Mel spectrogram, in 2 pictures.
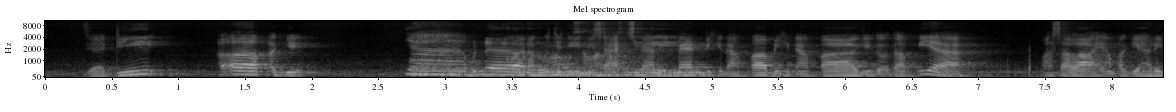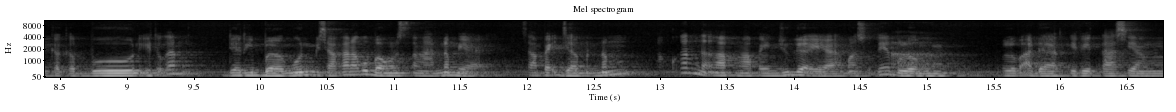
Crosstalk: present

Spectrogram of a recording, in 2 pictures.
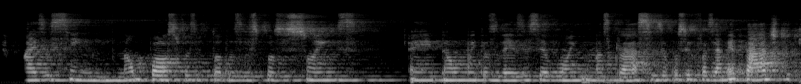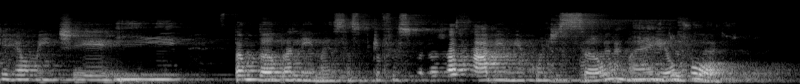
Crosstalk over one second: present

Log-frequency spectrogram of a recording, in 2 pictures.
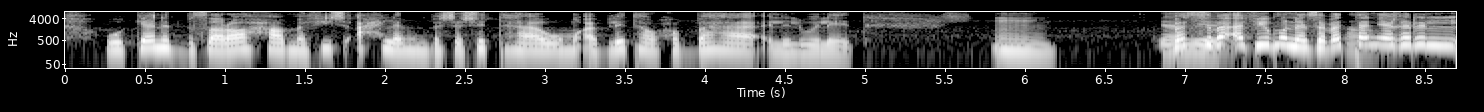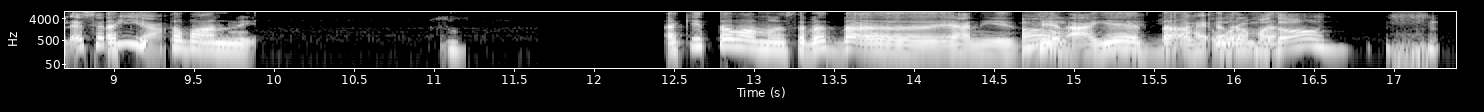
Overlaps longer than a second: present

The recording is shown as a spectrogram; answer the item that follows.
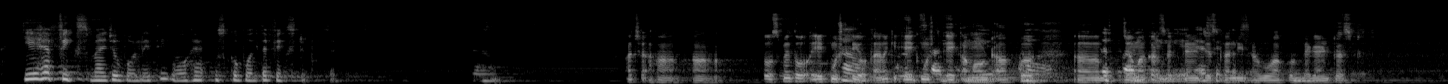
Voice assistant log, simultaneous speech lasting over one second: present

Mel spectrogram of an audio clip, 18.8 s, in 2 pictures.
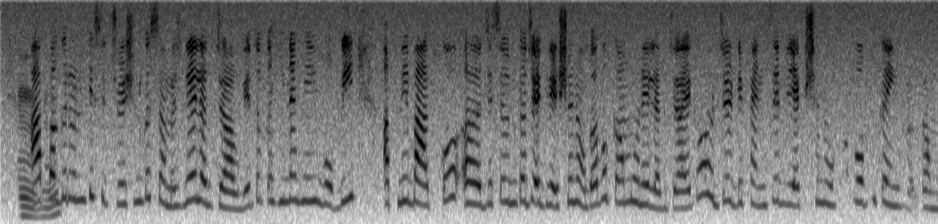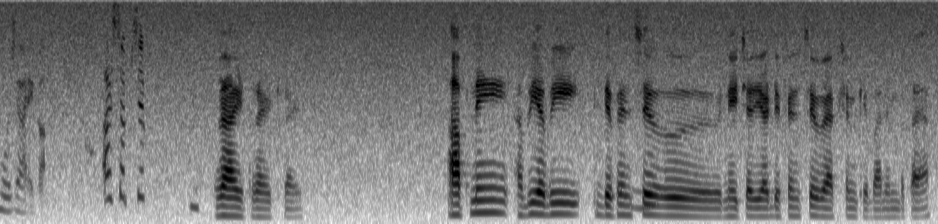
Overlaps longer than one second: none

